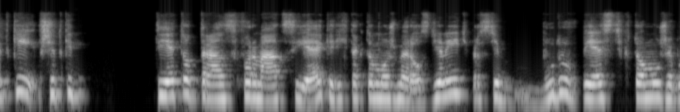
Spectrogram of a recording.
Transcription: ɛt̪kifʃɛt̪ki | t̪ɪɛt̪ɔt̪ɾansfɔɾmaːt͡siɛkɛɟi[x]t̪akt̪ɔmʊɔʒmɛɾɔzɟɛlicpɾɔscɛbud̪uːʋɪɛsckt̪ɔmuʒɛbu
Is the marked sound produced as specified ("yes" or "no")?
yes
